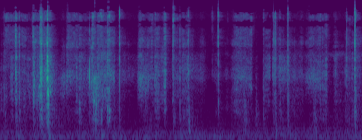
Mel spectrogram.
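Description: Paper pages of a coloring book being turned, rustling with small irregular crackles and clicks, loudest about half a second in.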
